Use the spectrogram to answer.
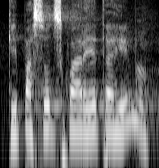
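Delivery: usual speaking voice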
